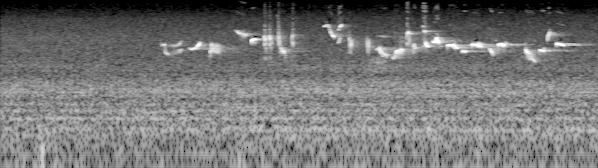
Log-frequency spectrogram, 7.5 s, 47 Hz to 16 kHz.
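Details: Eurasian blackcap in Chełm, Poland, on 17 May 2022, singing during breaks in feeding: soft twittering notes at first, then a louder rush of quick chirps ending in pure whistled phrases, with a steady low hum behind.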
